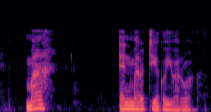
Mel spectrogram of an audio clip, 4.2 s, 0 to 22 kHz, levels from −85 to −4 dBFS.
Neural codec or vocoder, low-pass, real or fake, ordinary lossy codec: none; 7.2 kHz; real; AAC, 48 kbps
